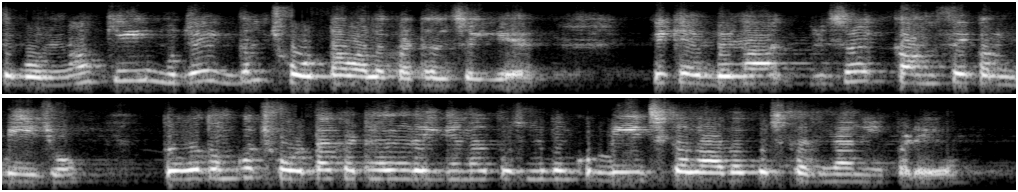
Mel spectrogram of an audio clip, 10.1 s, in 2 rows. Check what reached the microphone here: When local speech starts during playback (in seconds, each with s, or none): none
